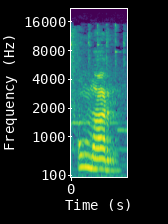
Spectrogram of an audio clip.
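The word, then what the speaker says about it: عمر: Amru ada Wow punya jadi bacanya Amru Kalau tidak ada wownya Hai bacanya Umar istri itu memang Alif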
